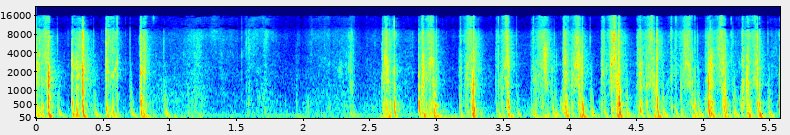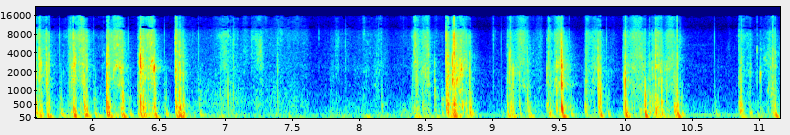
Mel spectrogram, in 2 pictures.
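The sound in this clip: Tarot cards are shuffled in many quick papery riffles and flicks, in an irregular rhythm with short pauses, fairly quiet and free of talk.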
